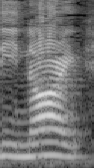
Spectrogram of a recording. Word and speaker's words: deny: Phủ nhận, chúng ta đọc là deny, trọng âm 2 và đây là âm I, deny.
